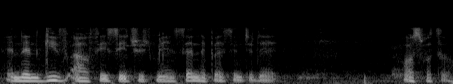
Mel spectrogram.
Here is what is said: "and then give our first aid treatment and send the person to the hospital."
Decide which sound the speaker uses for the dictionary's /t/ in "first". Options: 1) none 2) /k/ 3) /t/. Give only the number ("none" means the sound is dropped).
1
